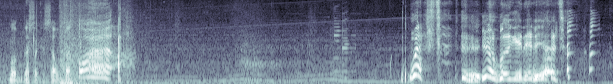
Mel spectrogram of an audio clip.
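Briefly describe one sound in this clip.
A young man laughs loudly and talks with animation close to a microphone.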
